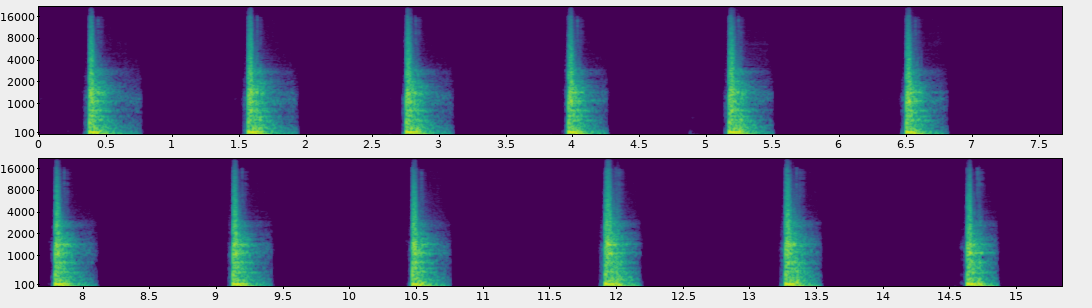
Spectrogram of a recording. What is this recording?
Hitting wood against floor
hitting a longboard against the floor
